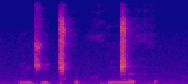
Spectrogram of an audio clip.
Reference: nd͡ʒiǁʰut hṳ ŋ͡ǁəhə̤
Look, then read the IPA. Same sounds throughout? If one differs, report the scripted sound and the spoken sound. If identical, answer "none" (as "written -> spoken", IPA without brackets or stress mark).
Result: t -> p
